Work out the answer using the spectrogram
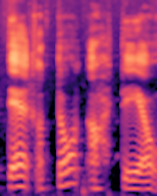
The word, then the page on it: deeqi' don' 'ahdiyaw: hupa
